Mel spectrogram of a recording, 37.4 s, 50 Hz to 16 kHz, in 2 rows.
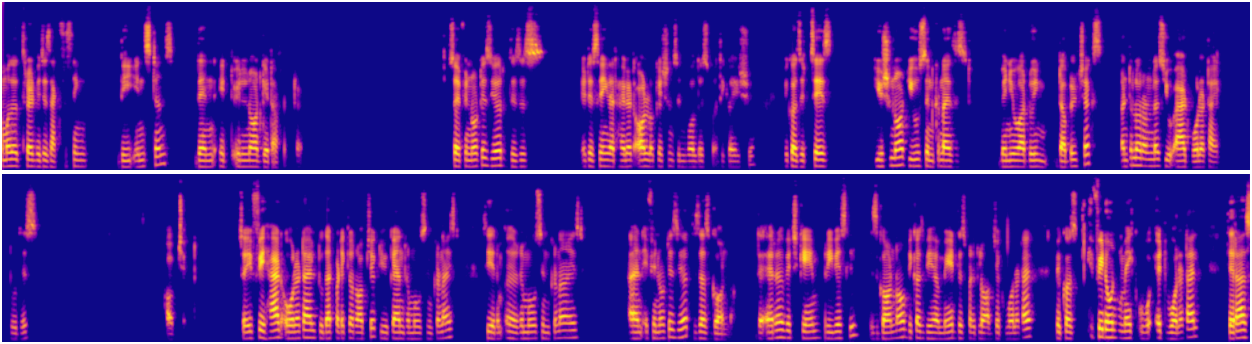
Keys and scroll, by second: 20.3 Return, 23.0 super+s.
